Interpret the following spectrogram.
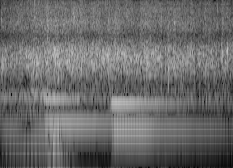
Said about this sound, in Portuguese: Vamos aplaudir, vamos ficar em pé.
